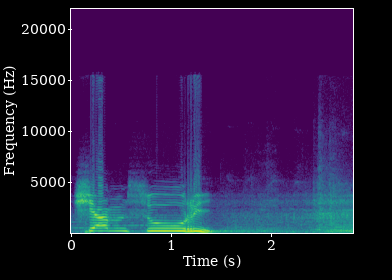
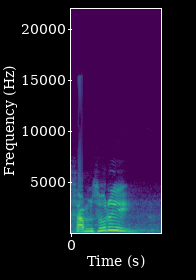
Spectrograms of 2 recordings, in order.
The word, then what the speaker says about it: Syamsuri: Nama saya Syamsuri. S pertamanya pakai y. Sin yang dipakai sin titik 3. Jangan Samsuri. Nah, itu namanya mengucapkan nama saya tidak pakai fasohah namanya itu.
